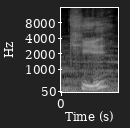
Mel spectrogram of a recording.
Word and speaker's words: Kia: Kia and that's pronounced care it's it's almost you almost don't say the a key it's almost like Kia without the a at the end of it and then the next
